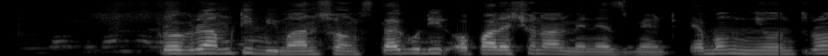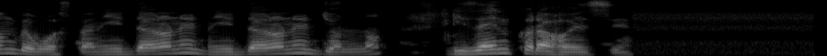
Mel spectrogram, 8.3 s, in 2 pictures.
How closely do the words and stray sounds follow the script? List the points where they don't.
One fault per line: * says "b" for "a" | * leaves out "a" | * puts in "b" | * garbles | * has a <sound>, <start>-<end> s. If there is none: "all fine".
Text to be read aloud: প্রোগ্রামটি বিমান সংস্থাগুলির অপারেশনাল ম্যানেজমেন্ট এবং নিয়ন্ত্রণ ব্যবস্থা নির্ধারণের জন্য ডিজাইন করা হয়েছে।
* puts in "নির্ধারণের"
